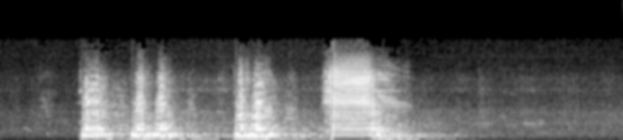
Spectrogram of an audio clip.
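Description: Electric locomotive's air horn sounding as the train approaches. It starts about a second in with three blasts in quick succession, then steps down abruptly to a lower note that fades out about five seconds in.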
